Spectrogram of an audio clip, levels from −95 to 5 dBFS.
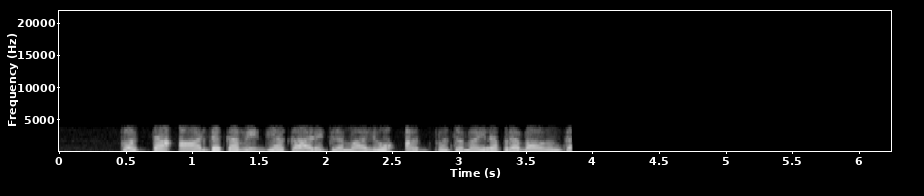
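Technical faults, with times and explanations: Throughout, GSM full-rate codec: speech is squeezed into a 200 Hz to 3.4 kHz band and rebuilt from sparse pulses, giving a buzzy, gravelly roughness, consistent with 13 kbps coding.
1.60 to 1.69 s, GSM bit errors: corrupted filter, pitch and gain values across the damaged frames twist the spectrum, producing a brief squawk and gargle.
3.85 s to the end, audio dropout to silence: speech cuts off mid-flow into silence with no room tone, likely because the input was lost and silence was written.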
